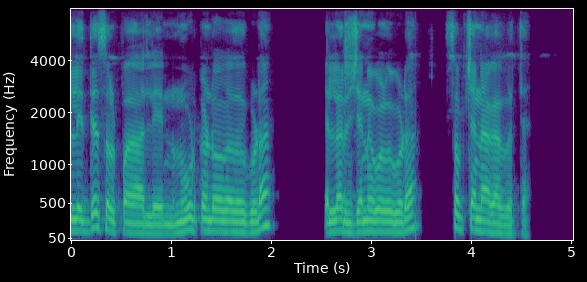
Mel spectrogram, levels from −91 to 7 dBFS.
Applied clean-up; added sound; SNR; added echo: none; none; none; none.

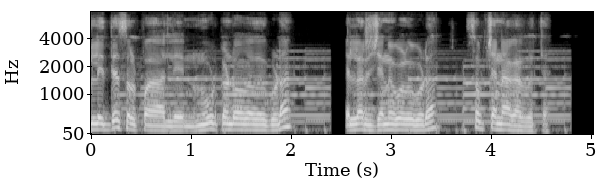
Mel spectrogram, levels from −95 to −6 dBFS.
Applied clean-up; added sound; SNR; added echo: none; Electric guitar; 11 dB; none.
